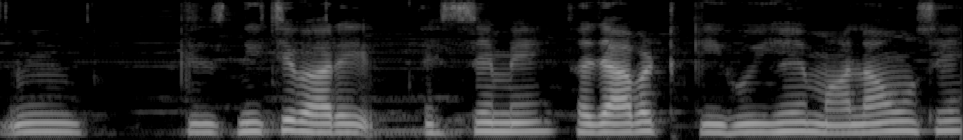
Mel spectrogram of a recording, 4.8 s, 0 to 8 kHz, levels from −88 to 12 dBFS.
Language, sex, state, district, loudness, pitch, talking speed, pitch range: Hindi, female, Uttar Pradesh, Deoria, -31 LUFS, 185 Hz, 150 wpm, 180-195 Hz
